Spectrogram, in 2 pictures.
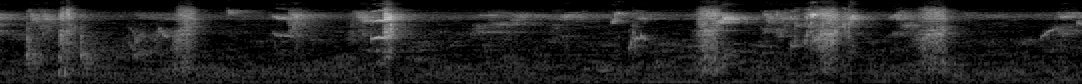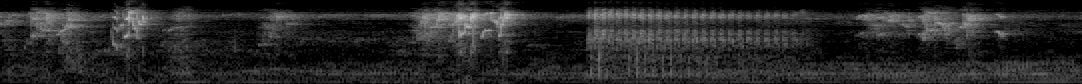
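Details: Caged lovebird entered in an online singing contest from Singkawang, West Kalimantan, Indonesia, kept in a round cage and fed white millet. It gives a long, busy run of high, shrill chirps and twittering bursts with brief pauses, plus a sustained buzzy chatter near the end.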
